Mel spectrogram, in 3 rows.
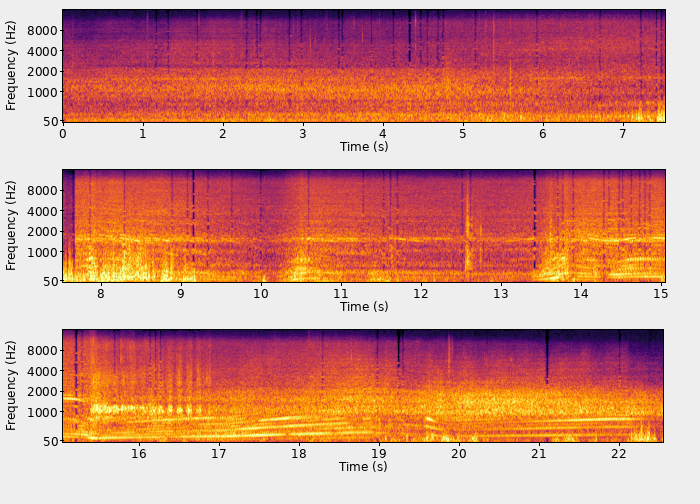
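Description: Audi A6 (C6) 2.4-litre V6 engine on its stock exhaust. At first a faint, steady engine note grows slowly louder as the car approaches. Later the car accelerates hard away, the engine pitch rising in several long sweeps with short breaks between them as the manual gearbox shifts up.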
